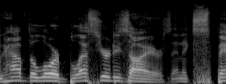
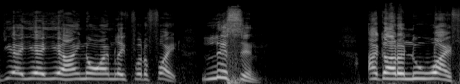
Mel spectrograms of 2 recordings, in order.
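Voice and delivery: higher, louder Philadelphia tough-guy plea; hammed-up Rocky asking for a blessing; Rocky pleading; 5 semitones higher, 6 dB louder than usual. Rocky voiced pleading with priest.

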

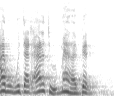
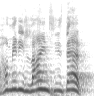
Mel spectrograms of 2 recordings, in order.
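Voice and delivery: high, slow, incredulous question; baffled exclamation; 7 semitones higher, 4 dB louder, slower than usual. Retold or imitated. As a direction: stretch it out in loud bafflement. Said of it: "I thought".

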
